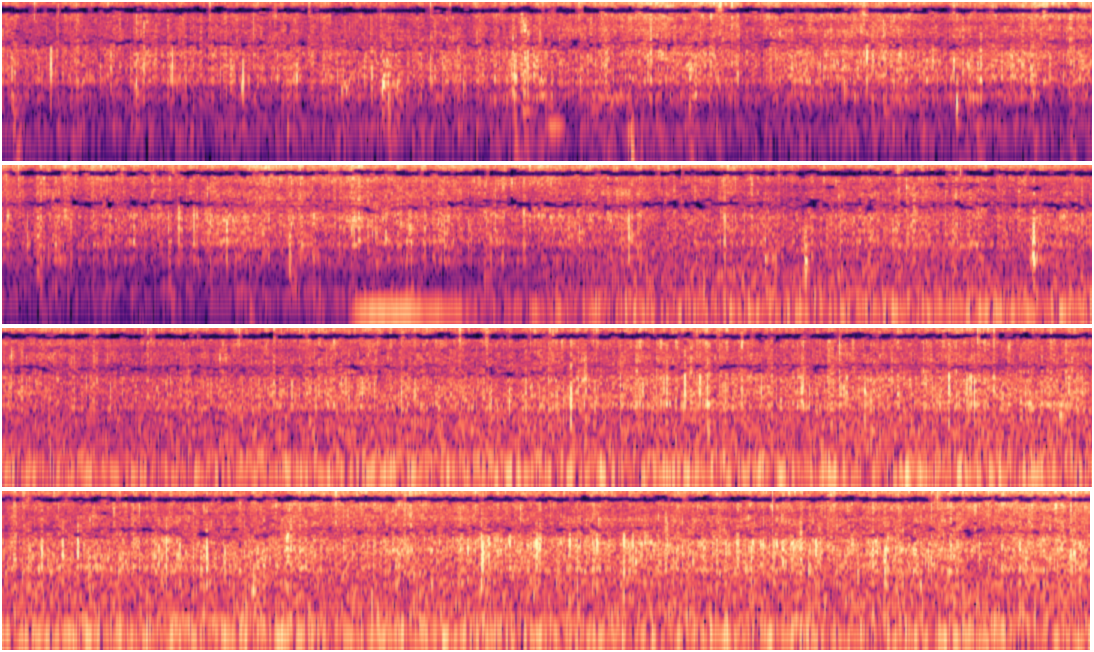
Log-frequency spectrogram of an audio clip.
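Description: Leafy greens sizzling as they are stir-fried in a wok and turned with a wooden spatula, with one sharp knock near the middle. A steady low hum comes in about a third of the way through.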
